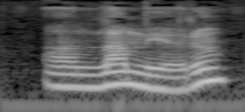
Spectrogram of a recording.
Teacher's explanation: A düz ünlüyken dar ünlüye dönüşmüş. Buradan da ünlü daralması var diyebiliriz.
